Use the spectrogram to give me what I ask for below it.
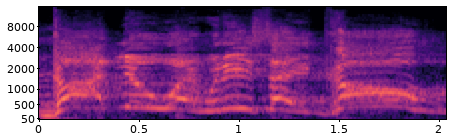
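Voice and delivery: high, loud preaching cry; preaching shout. Real, not acted. Pastor shouting to the congregation about obeying God. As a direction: lift it into a full-force shout.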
